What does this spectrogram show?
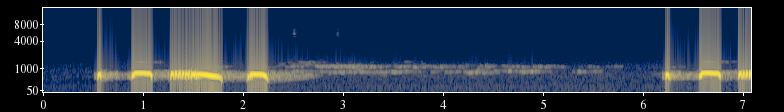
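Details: [1, 'yes', 'cooing', 'Decoy spotted dove cooing in the stuttering style: a burst of short, hollow rounded coos with one longer drawn note, then a pause of several seconds before the phrase starts again.']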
